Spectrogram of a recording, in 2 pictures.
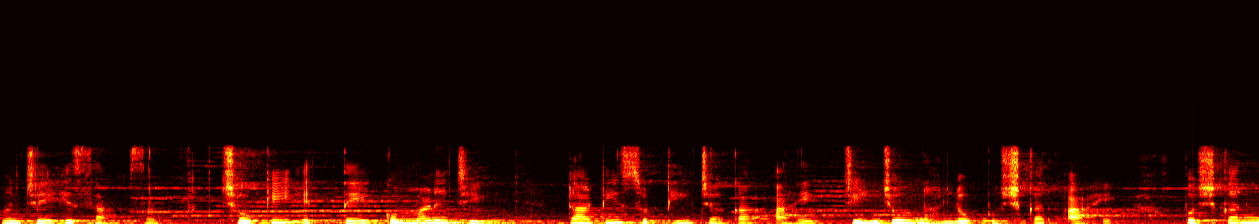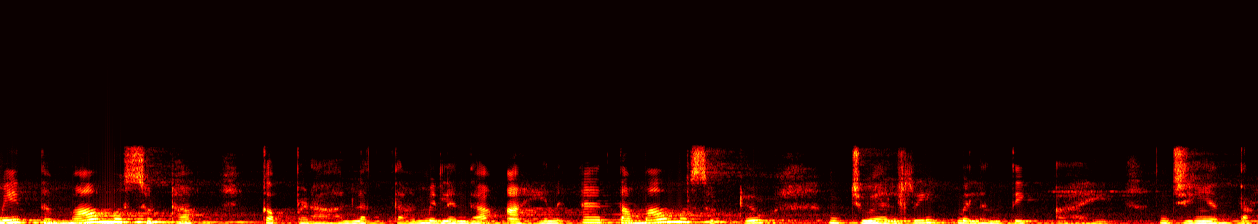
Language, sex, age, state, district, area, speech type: Sindhi, female, 18-30, Rajasthan, Ajmer, urban, spontaneous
